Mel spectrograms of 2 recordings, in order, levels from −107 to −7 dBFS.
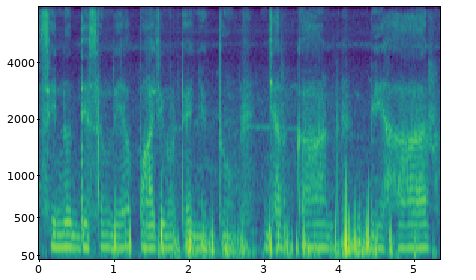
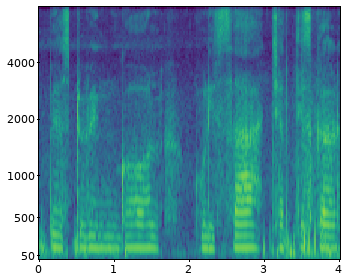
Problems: constant background noise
